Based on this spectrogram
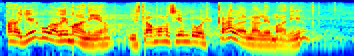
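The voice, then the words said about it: Cuban Spanish accent. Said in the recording (Spanish): “Mi acento nunca le cuadra a nadie ... esto es de Cuba”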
